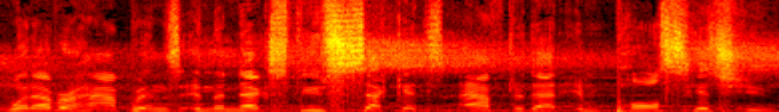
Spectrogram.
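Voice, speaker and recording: A man, a pastor, preaching a sermon in short phrases for an interpreter, at times dropping to a hush and at times shouting. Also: sits high, fairly even intonation, unhurried, soft background music. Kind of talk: sermon delivered through an interpreter. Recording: long hall reverb.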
